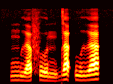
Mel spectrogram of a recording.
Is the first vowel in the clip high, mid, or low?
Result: high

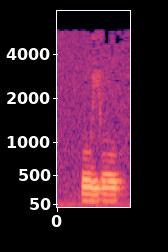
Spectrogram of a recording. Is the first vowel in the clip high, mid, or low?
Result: mid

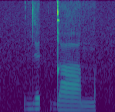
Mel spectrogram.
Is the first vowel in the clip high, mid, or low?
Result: mid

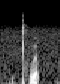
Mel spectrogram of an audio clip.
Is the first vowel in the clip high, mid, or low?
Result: low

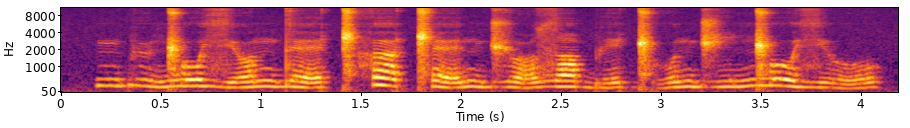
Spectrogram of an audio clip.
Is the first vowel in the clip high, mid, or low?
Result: high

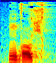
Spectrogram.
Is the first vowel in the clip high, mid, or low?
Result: mid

